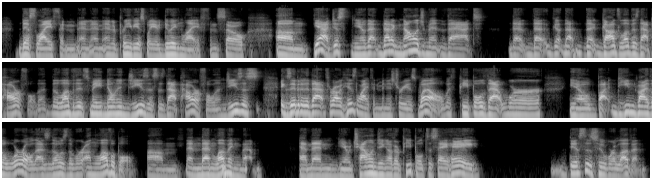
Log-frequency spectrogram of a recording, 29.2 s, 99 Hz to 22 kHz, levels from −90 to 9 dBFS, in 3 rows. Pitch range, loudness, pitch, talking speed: 125-155 Hz, -17 LUFS, 140 Hz, 185 wpm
